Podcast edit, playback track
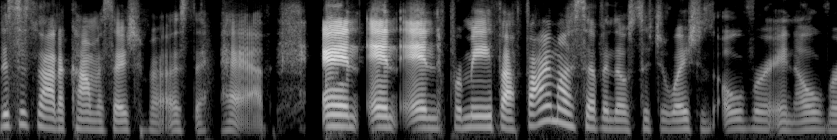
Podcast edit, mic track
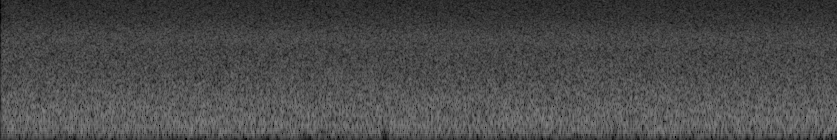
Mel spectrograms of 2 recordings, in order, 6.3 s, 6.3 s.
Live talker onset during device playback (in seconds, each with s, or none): none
